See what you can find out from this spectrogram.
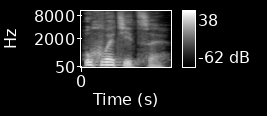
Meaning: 1. to catch/lay hold (of), to grasp 2. to snatch (at), to grasp (at) 3. passive of ухвати́ть (uxvatítʹ)
- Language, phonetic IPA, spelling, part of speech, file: Russian, [ʊxvɐˈtʲit͡sːə], ухватиться, verb, Ru-ухватиться.ogg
